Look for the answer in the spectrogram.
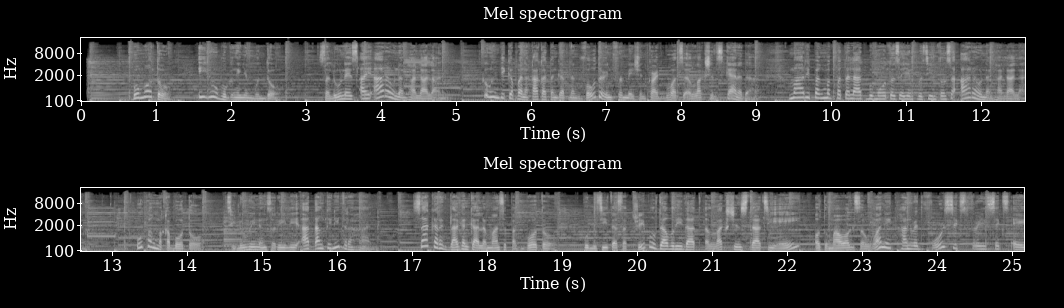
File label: election tagalog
